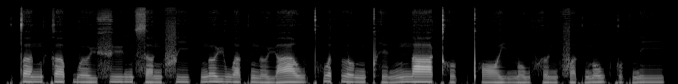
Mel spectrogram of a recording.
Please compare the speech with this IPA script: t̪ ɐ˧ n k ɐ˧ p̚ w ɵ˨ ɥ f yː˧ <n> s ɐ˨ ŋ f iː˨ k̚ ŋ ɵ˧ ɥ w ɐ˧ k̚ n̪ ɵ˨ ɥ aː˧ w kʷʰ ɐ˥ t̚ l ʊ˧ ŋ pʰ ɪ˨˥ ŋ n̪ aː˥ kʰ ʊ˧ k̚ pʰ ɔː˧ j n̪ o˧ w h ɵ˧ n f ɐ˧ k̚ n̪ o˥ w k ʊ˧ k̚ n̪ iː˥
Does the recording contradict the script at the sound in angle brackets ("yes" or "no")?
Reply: yes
